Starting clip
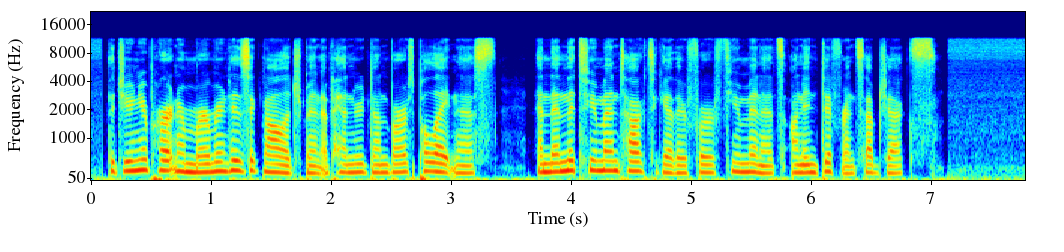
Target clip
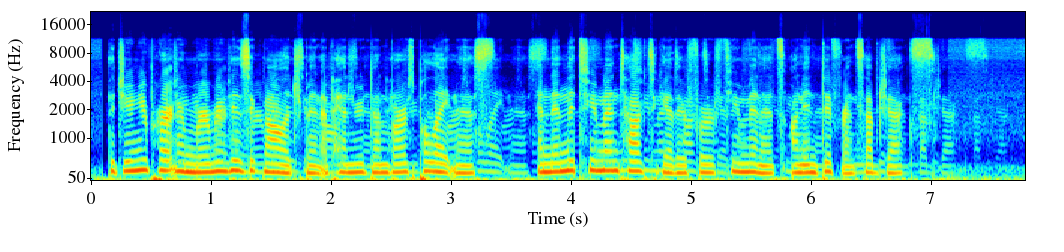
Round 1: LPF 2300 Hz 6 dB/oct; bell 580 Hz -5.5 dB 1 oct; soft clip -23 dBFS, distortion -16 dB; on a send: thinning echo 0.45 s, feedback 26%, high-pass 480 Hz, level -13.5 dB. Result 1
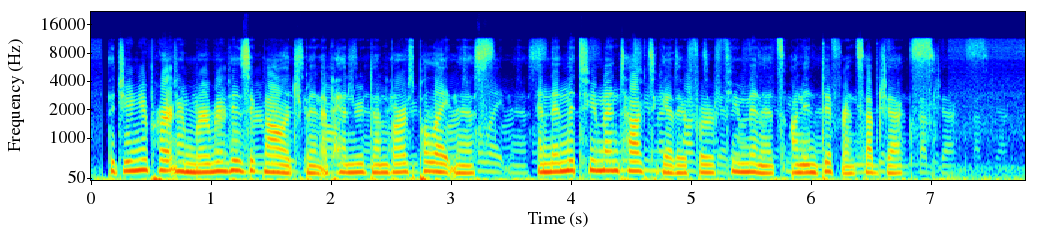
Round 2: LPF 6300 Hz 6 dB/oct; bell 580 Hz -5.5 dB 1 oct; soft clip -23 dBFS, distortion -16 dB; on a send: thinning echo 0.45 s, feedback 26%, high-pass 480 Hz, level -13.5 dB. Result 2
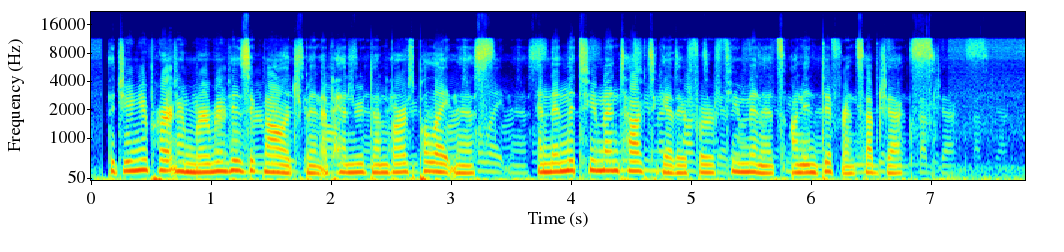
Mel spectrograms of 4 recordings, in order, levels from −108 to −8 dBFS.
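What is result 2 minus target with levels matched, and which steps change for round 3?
500 Hz band +4.0 dB
change: bell 580 Hz -15 dB 1 oct

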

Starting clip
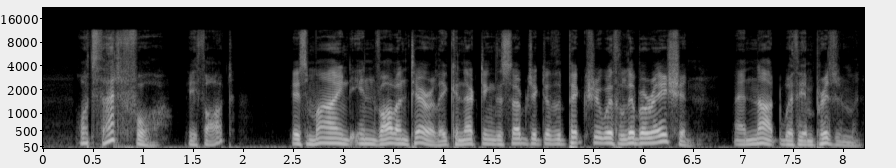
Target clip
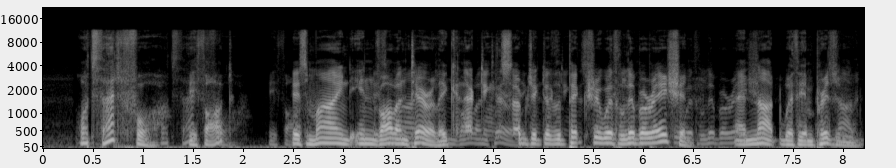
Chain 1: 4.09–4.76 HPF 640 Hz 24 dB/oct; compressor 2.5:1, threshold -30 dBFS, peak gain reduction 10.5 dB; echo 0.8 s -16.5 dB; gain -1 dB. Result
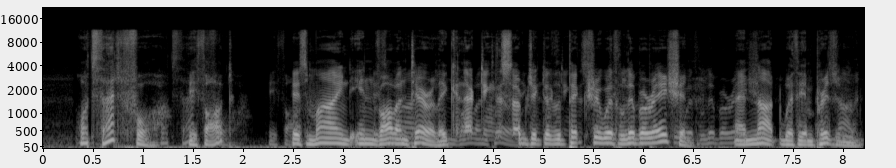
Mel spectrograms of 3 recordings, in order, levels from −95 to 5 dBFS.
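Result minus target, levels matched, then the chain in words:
compressor: peak gain reduction +5 dB
4.09–4.76 HPF 640 Hz 24 dB/oct; compressor 2.5:1, threshold -21.5 dBFS, peak gain reduction 5.5 dB; echo 0.8 s -16.5 dB; gain -1 dB

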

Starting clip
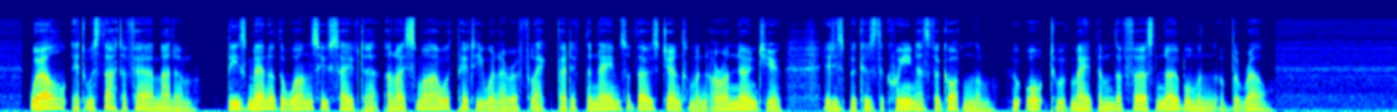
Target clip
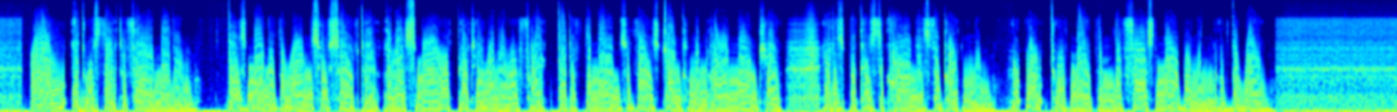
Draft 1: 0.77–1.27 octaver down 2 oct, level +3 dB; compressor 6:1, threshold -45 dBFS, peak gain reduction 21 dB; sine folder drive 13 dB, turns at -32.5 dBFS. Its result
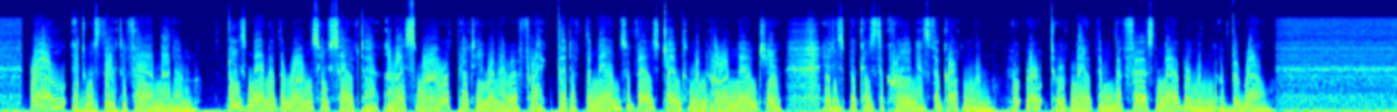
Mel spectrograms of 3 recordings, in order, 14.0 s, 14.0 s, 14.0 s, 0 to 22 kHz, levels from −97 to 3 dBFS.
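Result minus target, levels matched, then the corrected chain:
sine folder: distortion -9 dB
0.77–1.27 octaver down 2 oct, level +3 dB; compressor 6:1, threshold -45 dBFS, peak gain reduction 21 dB; sine folder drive 19 dB, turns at -32.5 dBFS

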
